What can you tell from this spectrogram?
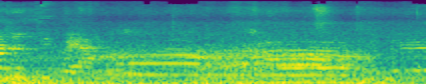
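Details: Holstein Friesian cows for sale at a dairy farm in Ghodegaon near Shani Shingnapur; one gives a drawn-out, steady low moo lasting about two seconds over heavy background noise.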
